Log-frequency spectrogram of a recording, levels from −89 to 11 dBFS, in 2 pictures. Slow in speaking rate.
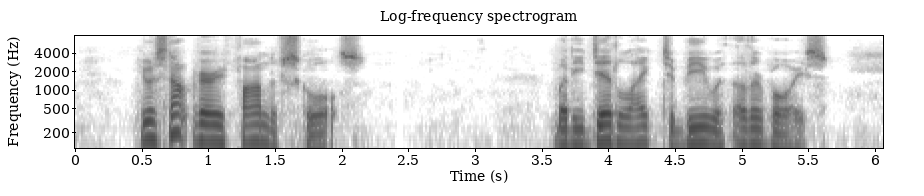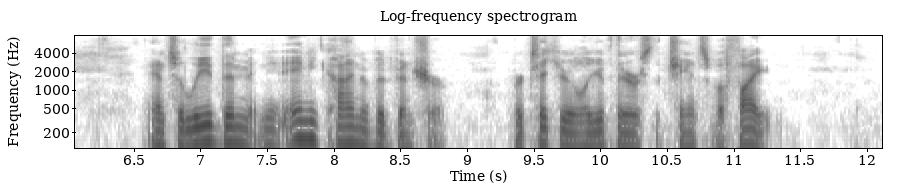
No: average, 175 wpm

